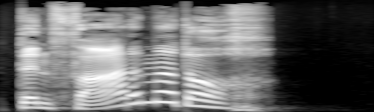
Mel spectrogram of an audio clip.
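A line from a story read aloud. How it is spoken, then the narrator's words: Called out. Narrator (German): rief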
